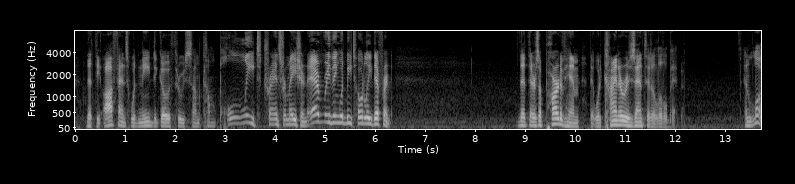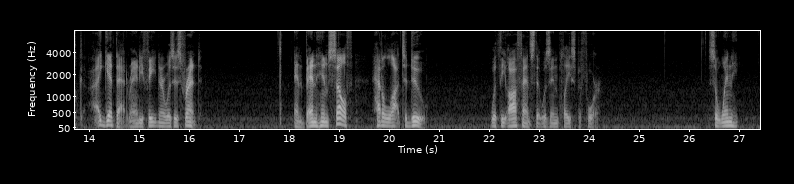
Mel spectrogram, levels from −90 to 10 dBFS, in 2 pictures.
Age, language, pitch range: 40-59, English, 100-160 Hz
